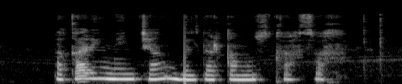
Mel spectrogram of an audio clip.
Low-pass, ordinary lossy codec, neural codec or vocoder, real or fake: 10.8 kHz; Opus, 64 kbps; none; real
